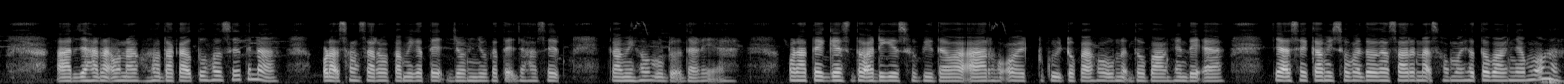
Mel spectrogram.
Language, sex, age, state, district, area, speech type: Santali, female, 30-45, West Bengal, Jhargram, rural, spontaneous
